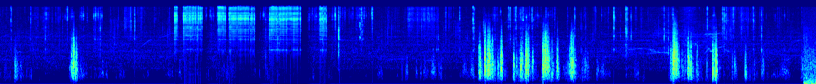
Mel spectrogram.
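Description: Quiet workshop handling sounds: one-handed bar clamps clicking as they are tightened, wax paper rustling over the glued-up boards, and light knocks of wood and clamps being set down.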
